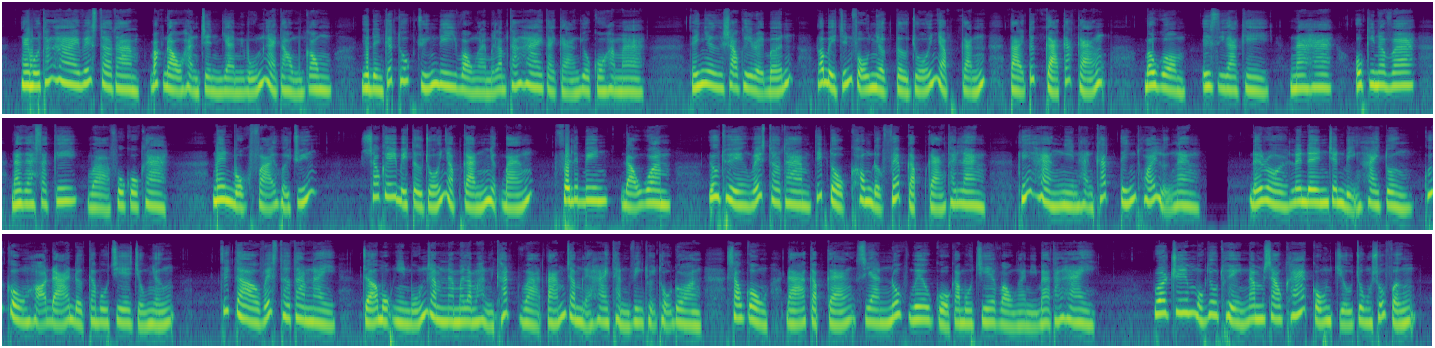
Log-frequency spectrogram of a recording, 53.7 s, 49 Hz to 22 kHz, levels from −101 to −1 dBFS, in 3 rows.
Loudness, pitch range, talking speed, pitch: -23 LUFS, 180-240 Hz, 170 wpm, 205 Hz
